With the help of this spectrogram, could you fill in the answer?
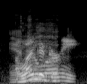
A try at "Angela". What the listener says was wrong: It's literally just Angela. You put the emphasis on the wrong syllable.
